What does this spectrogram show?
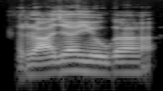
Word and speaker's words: राजयोग: इसमें राजा योगा लिखा है बट हिंदी में उसे राजयोग प्रोनाउंस करते हैं।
